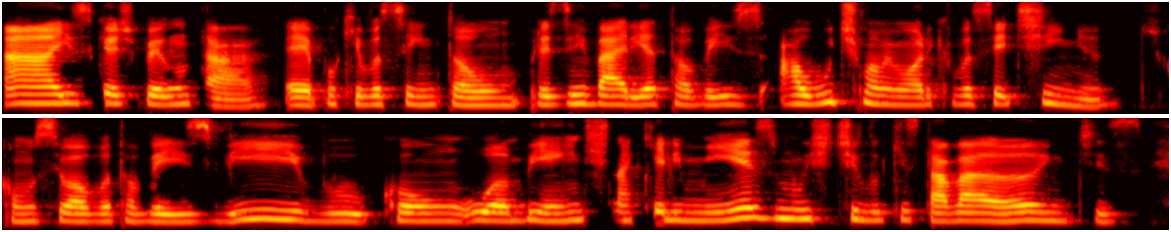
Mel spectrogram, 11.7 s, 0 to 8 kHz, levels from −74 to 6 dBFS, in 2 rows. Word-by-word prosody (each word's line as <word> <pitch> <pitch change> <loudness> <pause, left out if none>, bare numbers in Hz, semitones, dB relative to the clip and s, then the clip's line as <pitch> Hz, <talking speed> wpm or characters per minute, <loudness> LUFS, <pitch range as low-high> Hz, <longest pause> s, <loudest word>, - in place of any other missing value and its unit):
Ah, 200 +2 +10
isso 205 0 -1
que 205 - 0
eu 195 - +4
te 190 - -5
perguntar. 175 -5 0
É, 165 -1 +3
porque 185 0 -6
você 180 +1 -1
então 165 -2 -2
preservaria, 180 -1 +2
talvez, 175 0 -5
a 190 - +2
última 215 +2 0
memória 175 -1 -2
que - - -18
você 185 +1 +1
tinha, 175 -5 -6 0.2
com 165 - -7
o 165 - -6
seu 165 +1 +1
avô, 160 0 0
talvez, 155 -2 -1
vivo, 165 -3 -3
com 170 -1 -1
o 180 +4 0
ambiente 175 +1 -1
naquele 185 +1 -3
mesmo 210 +5 +1
estilo 210 -3 -5
que 180 - -11
estava 175 -2 +4
antes. 170 -2 0
175 Hz, 170 wpm, -24 LUFS, 165-190 Hz, 0.2 s, Ah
